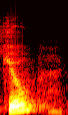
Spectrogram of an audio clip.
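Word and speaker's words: kyo (今日): Bien qu'il s'écrive avec deux orthographes différentes en japonais classique, kyo au sens de aujourd'hui, ça s'écrit kefu et ça se prononce kyo, et au sens de sutra, ça s'écrit kyau, et ça se prononce aussi kyo.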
